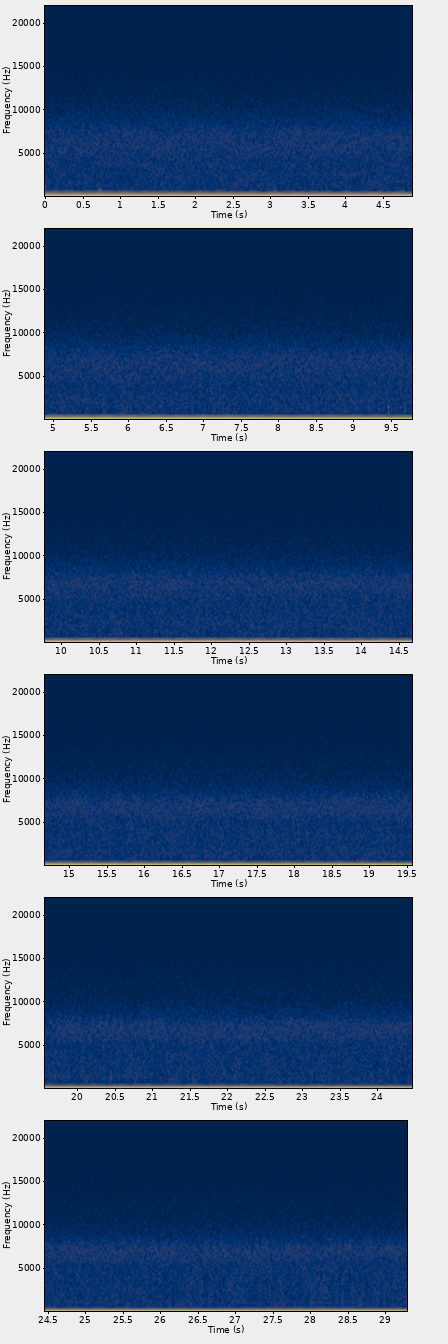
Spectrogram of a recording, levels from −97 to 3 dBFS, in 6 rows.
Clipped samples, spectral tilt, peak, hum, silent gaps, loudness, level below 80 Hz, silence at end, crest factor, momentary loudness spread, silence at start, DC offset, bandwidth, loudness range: under 0.1%; -11.5 dB/octave; -16 dBFS; none; none; -25 LUFS; -68 dBFS; 0 s; 8 dB; 9 LU; 0 s; under 0.1%; 0.4 kHz; 8 LU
